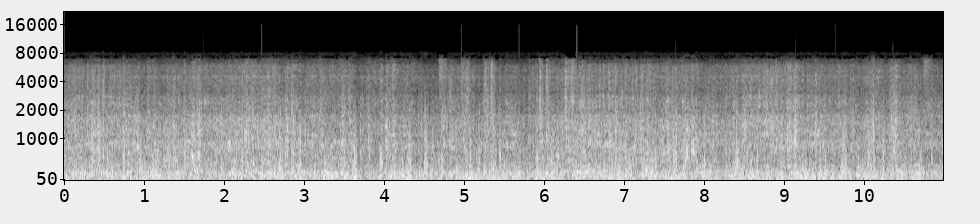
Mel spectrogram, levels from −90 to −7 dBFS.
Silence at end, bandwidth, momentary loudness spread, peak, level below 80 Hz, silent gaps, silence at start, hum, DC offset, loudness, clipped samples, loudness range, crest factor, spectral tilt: 0 s; 8 kHz; 3 LU; 0 dBFS; -24 dBFS; none; 0 s; none; 0.3%; -16 LUFS; under 0.1%; 1 LU; 14 dB; -6 dB/octave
